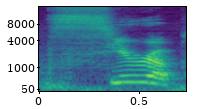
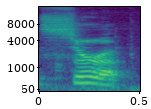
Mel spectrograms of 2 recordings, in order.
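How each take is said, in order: First: Syrup is said the Eastern regional way. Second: Syrup is said the non-Eastern regional way. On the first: "like a proper Easterner" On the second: "I've always said syrup growing up"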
